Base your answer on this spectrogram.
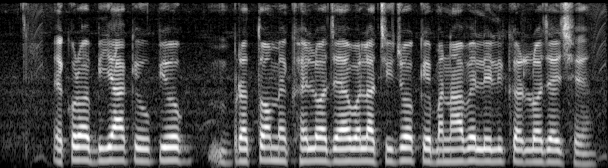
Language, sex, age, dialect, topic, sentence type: Maithili, male, 25-30, Angika, agriculture, statement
